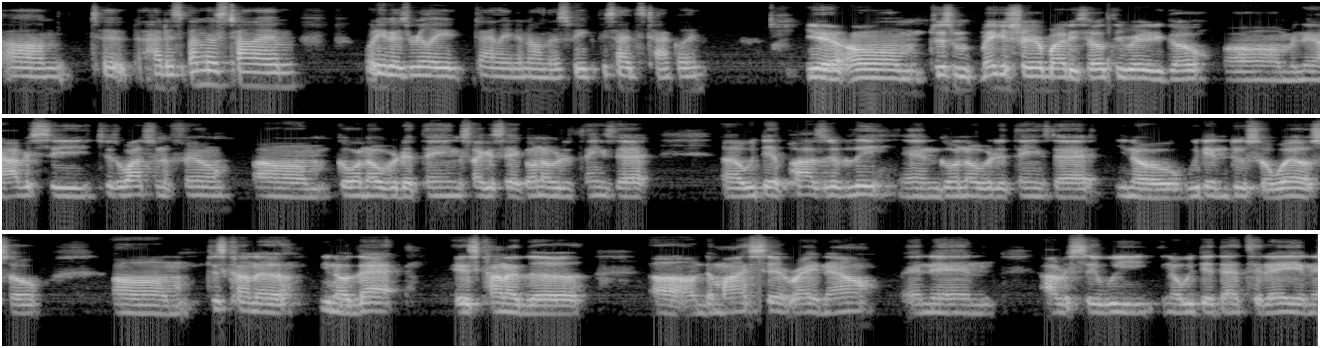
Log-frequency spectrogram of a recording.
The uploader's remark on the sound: Speaking to media via Zoom on Monday morning.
